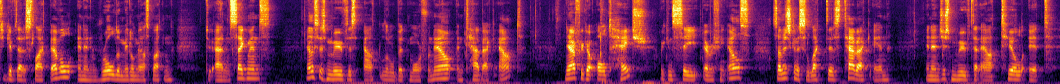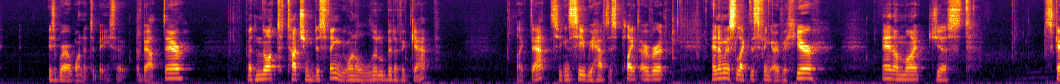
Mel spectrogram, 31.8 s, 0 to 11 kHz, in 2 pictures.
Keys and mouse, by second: 4.9 g, 6.9 Tab, 8.9 alt+h, 9.4 alt+a, 9.8-11.4 middle drag, 11.4 click, 11.5-30.1 middle drag, 12.5 Tab, 14.1 g, 20.9 g, 26.3 Tab, 27.3 Tab, 28.0 KP_3, 28.5 z, 30.1-31.8 drag, 31.5 s.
